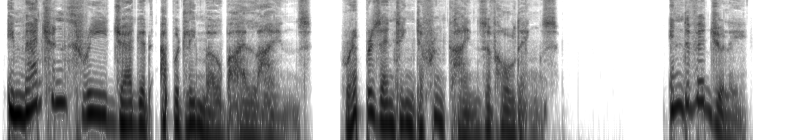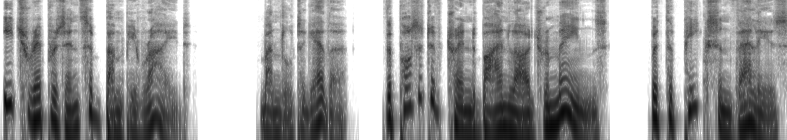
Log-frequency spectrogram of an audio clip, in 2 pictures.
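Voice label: Afrikaans English male narration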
